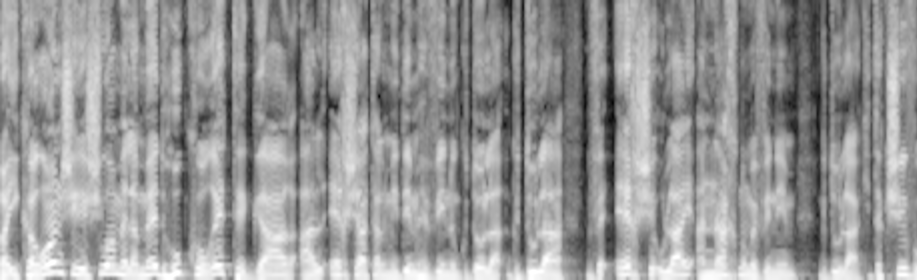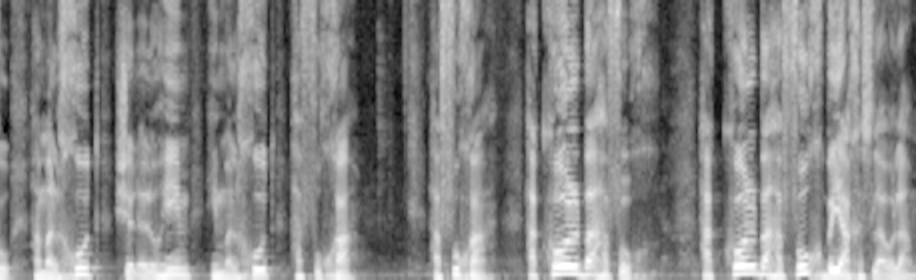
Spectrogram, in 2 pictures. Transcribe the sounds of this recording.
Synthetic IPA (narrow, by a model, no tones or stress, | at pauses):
beikaʁo̞nʃejeʃuame̞lame̞dɦukʰo̞ʁe̞tʰeɡaʁalʔe̞χʃehatalmidimhe̞vinuɡdolave̞ʔe̞χʃeulajʔanaχnume̞vinim | ɡdolakit̪akʃivuhamalχutʃe̞le̞lo̞ɦimhimalχut | hafuχa | hafuχa | hakʰo̞lbaɦafuχ | hakʰo̞lbeɦafuχbejaχasleo̞la̰m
